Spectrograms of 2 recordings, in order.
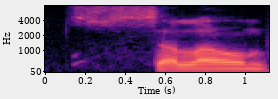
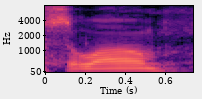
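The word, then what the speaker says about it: Siloam: also i don't know i think it pronounced it s-i-l-o-a-m salome tunnel that's the hebrew and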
